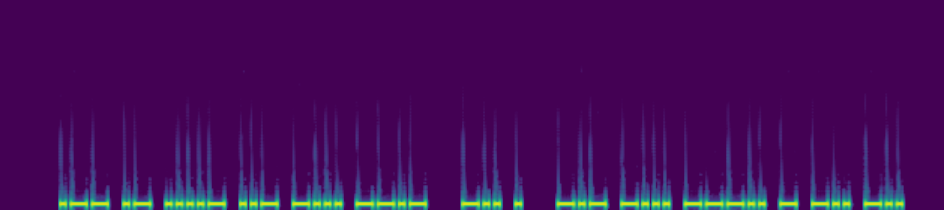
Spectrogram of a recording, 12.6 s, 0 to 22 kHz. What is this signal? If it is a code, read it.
Morse code, heard as a keyed tone, about 17 wpm, 700 Hz. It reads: WA4UBQ DE KB8TDD
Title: USA Callsign DE Callsign - 6 Characters - 17wpm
